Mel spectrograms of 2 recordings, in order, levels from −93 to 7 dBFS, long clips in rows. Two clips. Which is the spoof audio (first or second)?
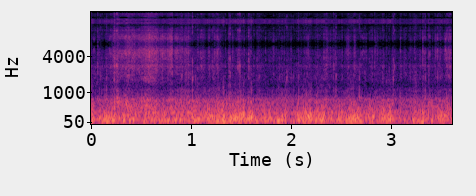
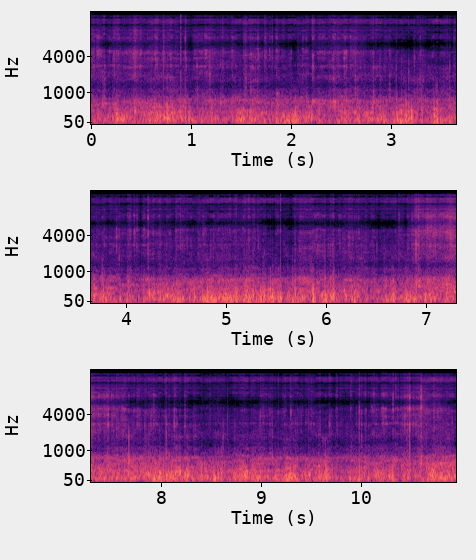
second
